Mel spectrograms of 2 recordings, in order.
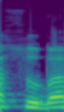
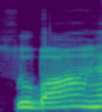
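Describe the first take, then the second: First: सुबह with a short second vowel, "su-bah"; correct short second vowel. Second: सुबह with a long aa, "su-baah"; wrong long second vowel. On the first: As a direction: keep the end of सुबह brief and light. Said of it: "सुबह होता है". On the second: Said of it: "सुबह नहीं होता". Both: Shown as a demonstration.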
